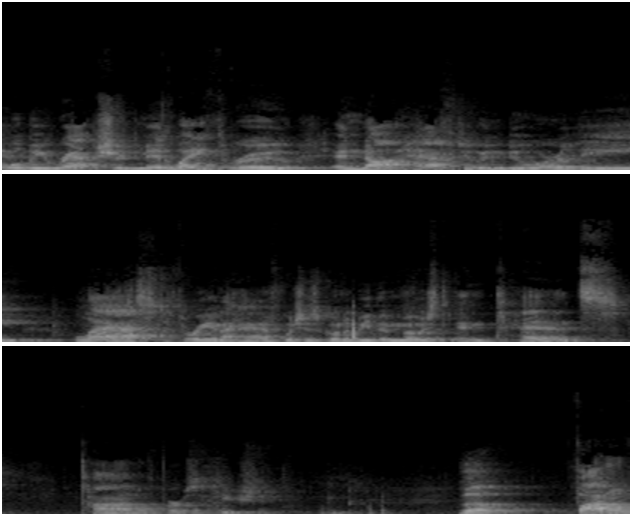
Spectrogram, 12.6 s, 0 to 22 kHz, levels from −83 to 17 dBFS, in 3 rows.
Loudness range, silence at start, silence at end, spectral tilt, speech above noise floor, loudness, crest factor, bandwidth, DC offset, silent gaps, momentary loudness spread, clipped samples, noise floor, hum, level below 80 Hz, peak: 7 LU; 0 s; 0 s; -5 dB/octave; 31 dB; -30 LUFS; 18 dB; 11 kHz; under 0.1%; none; 13 LU; under 0.1%; -60 dBFS; none; -68 dBFS; -12 dBFS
